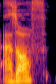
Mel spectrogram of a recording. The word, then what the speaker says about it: Azov: Maybe I've been saying it wrong earlier. Azov, Sea of Azov, and the Black Sea. A-Z-O-V.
